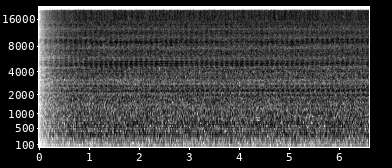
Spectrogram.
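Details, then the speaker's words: PS5 console cooling fan while playing a game from disc: a steady, even airy whoosh with a faint hum and no ticking, scraping or rattle. This is normal; of the three fan variants, the Nidec fan tends to be loudest. "if you notice that your ps5 seems particularly loud it could be that it was assembled with the nidec model cooling fan as this one tends to be the loudest but keep in mind that some noise is completely normal"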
